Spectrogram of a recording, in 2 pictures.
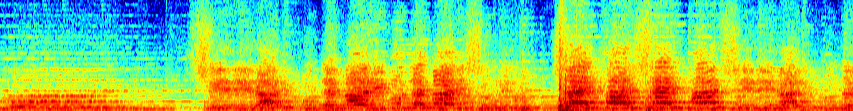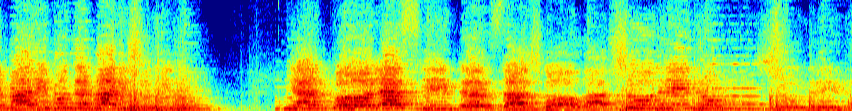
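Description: Međimurje folk song sung in unison by a group of voices over tamburica accompaniment, with low bass notes plucked underneath. The music breaks off briefly about two-thirds of the way through, then starts again.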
